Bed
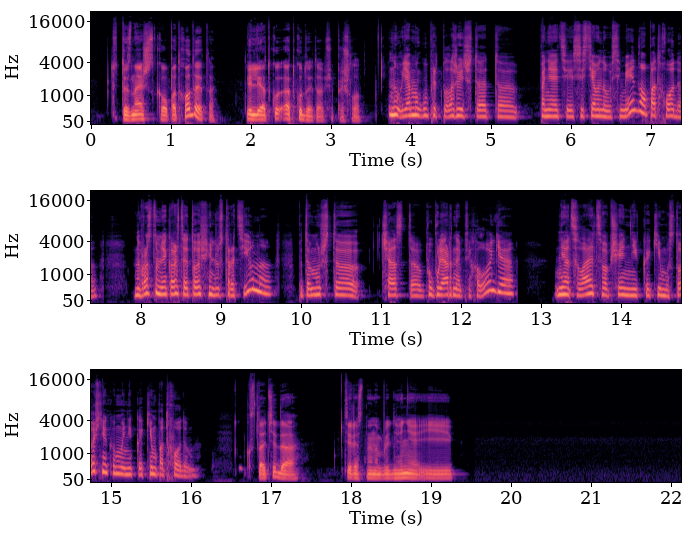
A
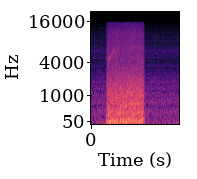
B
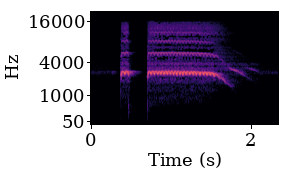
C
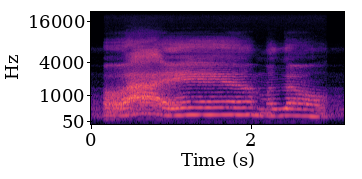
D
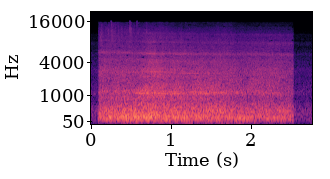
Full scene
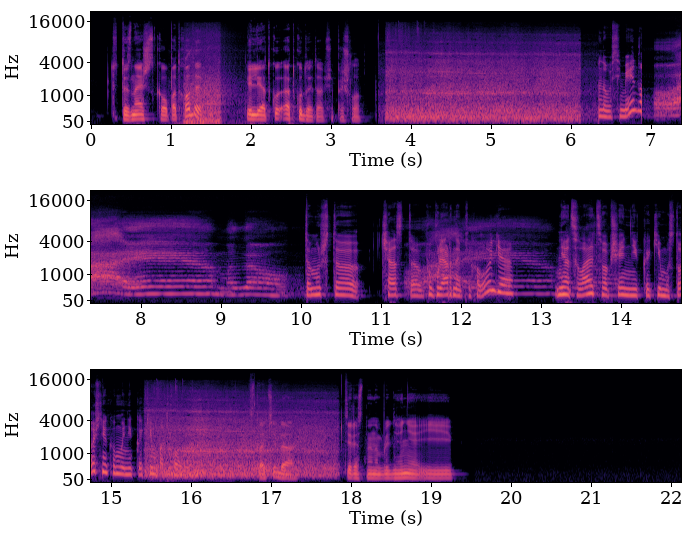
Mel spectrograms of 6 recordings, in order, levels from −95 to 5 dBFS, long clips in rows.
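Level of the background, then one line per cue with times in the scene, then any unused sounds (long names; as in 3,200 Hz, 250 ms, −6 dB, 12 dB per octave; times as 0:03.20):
bed −7.5 dB
0:00.96: mix in A −14.5 dB + feedback echo with a high-pass in the loop 67 ms, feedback 67%, high-pass 630 Hz, level −12.5 dB
0:03.59: overwrite with D −5.5 dB + downward compressor 2.5 to 1, threshold −30 dBFS
0:06.88: overwrite with C −8.5 dB
0:11.13: mix in C −18 dB
0:15.32: mix in D −9 dB + high-pass filter 160 Hz 24 dB per octave
not used: B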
